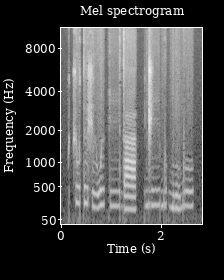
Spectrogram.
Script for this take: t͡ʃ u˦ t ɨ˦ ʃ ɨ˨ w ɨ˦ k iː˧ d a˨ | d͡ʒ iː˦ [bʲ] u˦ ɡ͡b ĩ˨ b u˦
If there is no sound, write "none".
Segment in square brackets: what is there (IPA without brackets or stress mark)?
b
